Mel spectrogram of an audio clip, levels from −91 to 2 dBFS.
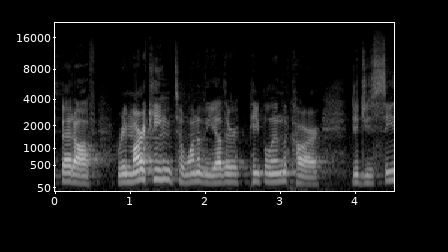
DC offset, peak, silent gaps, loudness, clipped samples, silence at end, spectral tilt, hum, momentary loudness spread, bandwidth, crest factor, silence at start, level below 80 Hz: under 0.1%; -10 dBFS; none; -31 LUFS; under 0.1%; 0 s; -5 dB/octave; none; 17 LU; 16 kHz; 20 dB; 0.1 s; -84 dBFS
